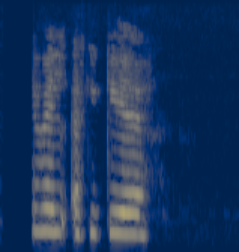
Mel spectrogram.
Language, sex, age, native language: Icelandic, male, 12, Icelandic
